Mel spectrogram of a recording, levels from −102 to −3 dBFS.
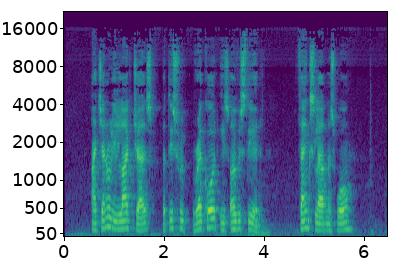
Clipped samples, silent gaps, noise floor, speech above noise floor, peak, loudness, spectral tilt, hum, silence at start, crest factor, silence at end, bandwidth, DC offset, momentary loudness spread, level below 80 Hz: under 0.1%; none; -64 dBFS; 35 dB; -12 dBFS; -29 LUFS; -3.5 dB/octave; none; 0.55 s; 18 dB; 0.7 s; 16.5 kHz; under 0.1%; 10 LU; -60 dBFS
